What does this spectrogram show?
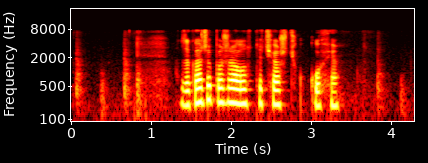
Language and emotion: Russian, neutral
